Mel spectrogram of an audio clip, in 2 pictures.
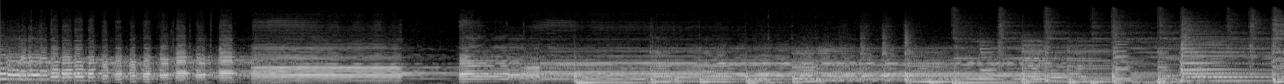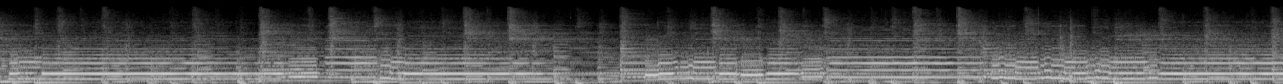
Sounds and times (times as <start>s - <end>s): Didgeridoo: 0.0s - 25.6s.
